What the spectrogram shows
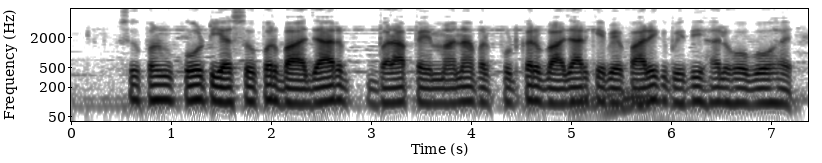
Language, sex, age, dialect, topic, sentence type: Magahi, male, 31-35, Southern, agriculture, statement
